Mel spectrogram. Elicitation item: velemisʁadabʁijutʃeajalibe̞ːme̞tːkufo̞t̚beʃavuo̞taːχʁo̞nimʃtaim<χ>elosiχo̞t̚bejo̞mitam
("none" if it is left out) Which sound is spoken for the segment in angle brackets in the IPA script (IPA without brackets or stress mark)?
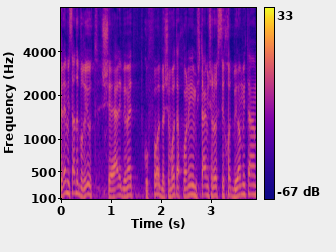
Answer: ʃ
